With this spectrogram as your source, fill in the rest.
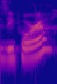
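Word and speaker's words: Tzipora: expect it's like t-z-i-p-o-r-a i think that the t is silent yeah i don't know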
